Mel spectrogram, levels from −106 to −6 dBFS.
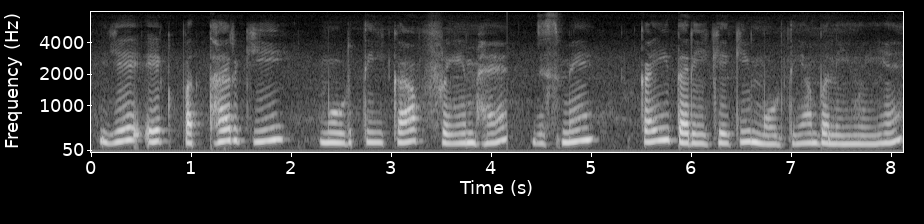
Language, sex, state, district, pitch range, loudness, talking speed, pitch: Hindi, female, Bihar, Gopalganj, 200-240 Hz, -30 LUFS, 120 wpm, 215 Hz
